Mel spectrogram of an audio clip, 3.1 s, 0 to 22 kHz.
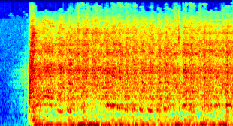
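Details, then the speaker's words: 1967 Jaguar Mark 2 3.4 automatic, in park on choke after brake work: cranks briefly and catches fast into a slightly rough, lumpy idle. It is a little flooded, which the owner puts down to carb cleaner sprayed everywhere. "A little bit on the flooded side, But I have been messing, you know, put carb cleaner and things all over everywhere, so that does make sense."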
